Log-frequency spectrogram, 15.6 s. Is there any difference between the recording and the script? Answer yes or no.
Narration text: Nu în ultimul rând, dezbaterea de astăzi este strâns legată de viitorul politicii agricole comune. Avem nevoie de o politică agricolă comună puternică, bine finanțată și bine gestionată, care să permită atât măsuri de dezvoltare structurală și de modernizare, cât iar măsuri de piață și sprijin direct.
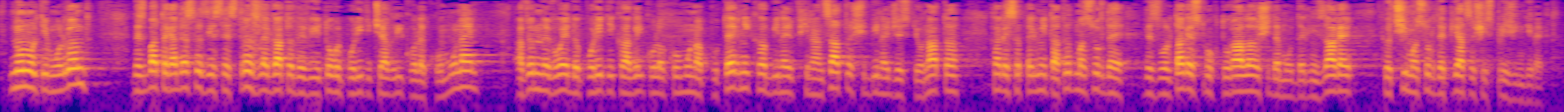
yes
